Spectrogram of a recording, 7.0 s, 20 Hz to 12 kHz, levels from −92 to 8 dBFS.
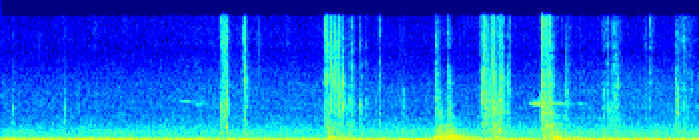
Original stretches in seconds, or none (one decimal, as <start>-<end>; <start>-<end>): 0.0-7.0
